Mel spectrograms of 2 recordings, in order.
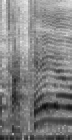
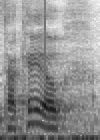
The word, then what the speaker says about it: Takeo: Takeo? How do you pronounce it? And he tells me this. He says Takeo. It's Takeo. Pretty much even stress on all syllables.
